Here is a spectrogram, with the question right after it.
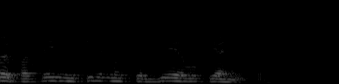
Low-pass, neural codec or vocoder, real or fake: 3.6 kHz; none; real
